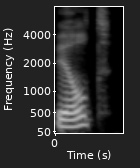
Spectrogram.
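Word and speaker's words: Bilt: specific points earning card it's called the built card it's spelled bi LT this is the only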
